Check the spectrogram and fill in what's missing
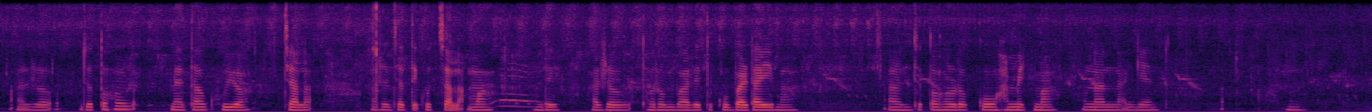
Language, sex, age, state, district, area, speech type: Santali, female, 18-30, West Bengal, Uttar Dinajpur, rural, spontaneous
